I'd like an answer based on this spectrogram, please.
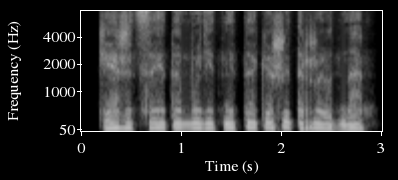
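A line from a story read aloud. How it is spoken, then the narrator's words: Hiss. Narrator (Russian): прошипел он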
